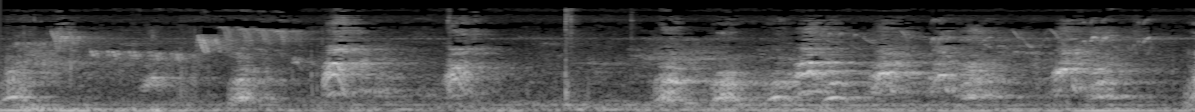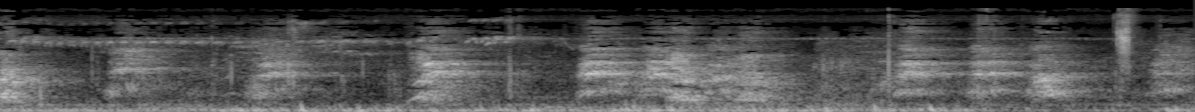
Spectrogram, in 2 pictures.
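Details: Several dogs in a suburb of San Isidro, Costa Rica, bark over one another in quick, irregular bursts, some deeper and some higher. A low traffic rumble and a faint steady high whine run beneath.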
